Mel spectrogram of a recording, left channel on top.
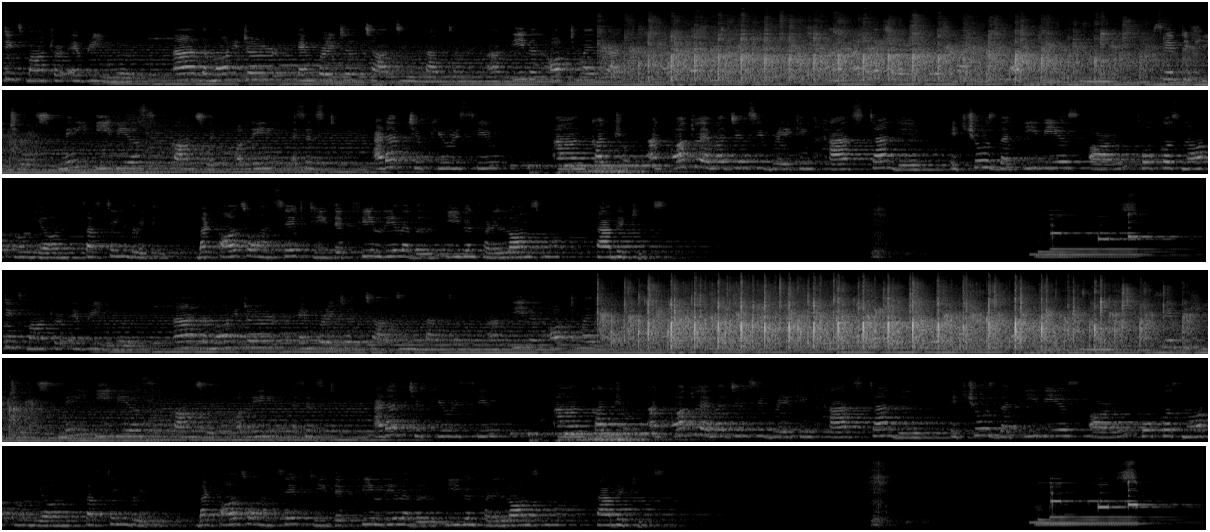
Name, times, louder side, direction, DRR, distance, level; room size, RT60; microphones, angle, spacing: voice 1, 0.0-7.7 8.2-11.1 11.5-15.3 15.8-17.1 17.6-21.3 21.5-25.8 26.1-29.7 30.1-30.8, left 3 dB, 25° left, 5 dB, 0.8 m, -44 dB
sound 1, 0.9-15.7, left 1 dB, 45° left, 2.0 m, -48 dB
Applause, 5.9-12.4 13.3-13.4, right 5 dB, 50° right, 0.8 m, -31 dB
voice 2, 17.2-18.6 32.8-33.0 34.4-35.5, right 4 dB, 25° right, 11 dB, 0.5 m, -43 dB
21.5 x 8.6 x 4.4 m, 2.5 s
head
